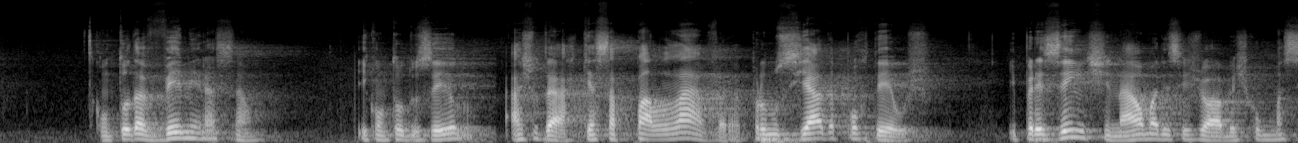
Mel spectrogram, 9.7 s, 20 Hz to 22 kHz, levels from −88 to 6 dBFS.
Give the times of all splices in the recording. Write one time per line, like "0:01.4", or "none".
0:03.7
